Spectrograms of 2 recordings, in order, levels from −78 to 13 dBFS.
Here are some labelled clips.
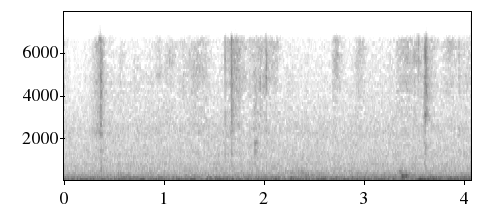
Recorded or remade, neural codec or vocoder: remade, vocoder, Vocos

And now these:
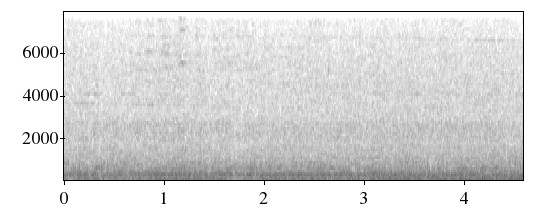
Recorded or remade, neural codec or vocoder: recorded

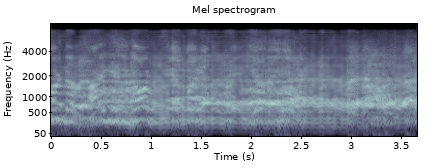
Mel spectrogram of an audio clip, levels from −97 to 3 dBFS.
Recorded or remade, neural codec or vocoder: remade, vocoder, Vocos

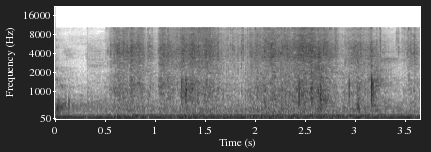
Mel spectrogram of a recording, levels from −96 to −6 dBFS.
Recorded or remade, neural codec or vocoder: remade, vocoder, Vocos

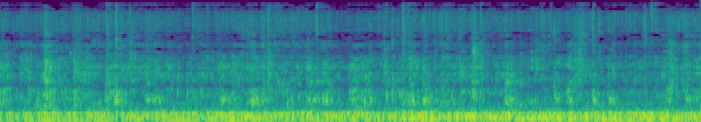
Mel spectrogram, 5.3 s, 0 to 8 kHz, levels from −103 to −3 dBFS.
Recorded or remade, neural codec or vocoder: recorded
